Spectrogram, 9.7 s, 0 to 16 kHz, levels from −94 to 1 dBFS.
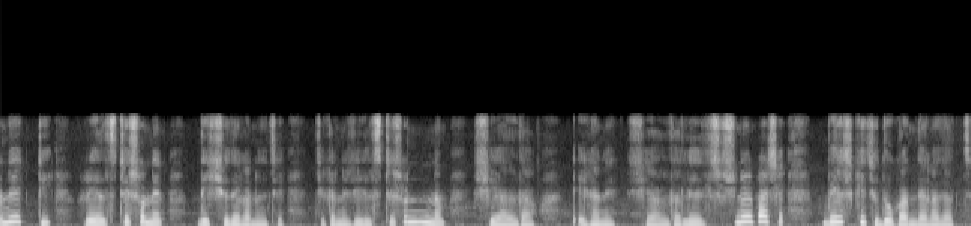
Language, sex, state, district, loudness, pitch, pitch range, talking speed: Bengali, female, West Bengal, North 24 Parganas, -18 LUFS, 235 Hz, 220-320 Hz, 155 wpm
